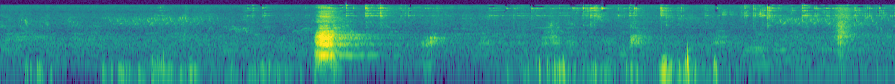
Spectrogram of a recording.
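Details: A westie playing with a friendly mixed-breed visitor gives a single sharp bark, followed by soft grumbling growls and short whines as the play continues.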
